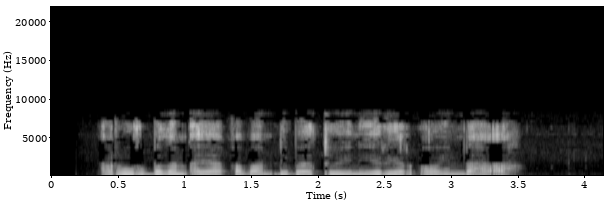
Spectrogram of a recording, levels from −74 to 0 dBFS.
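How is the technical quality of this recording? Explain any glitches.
The recording has audible codec damage throughout, most likely from MP3 compression. Nothing reaches above about 8.3 kHz, so the speech sounds dull, and weak spectral detail flickers frame to frame, giving a watery, swirly texture and smeared consonants, which fits a low bitrate around 32 kbps.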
